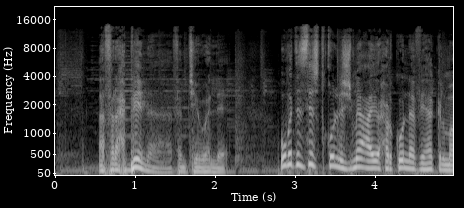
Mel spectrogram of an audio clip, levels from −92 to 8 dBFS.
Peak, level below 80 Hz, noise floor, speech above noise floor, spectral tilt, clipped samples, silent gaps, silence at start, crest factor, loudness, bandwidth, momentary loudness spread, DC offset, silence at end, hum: -8 dBFS; -44 dBFS; -45 dBFS; 23 dB; -5.5 dB/octave; under 0.1%; none; 0.05 s; 16 dB; -23 LUFS; 14 kHz; 11 LU; under 0.1%; 0 s; none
